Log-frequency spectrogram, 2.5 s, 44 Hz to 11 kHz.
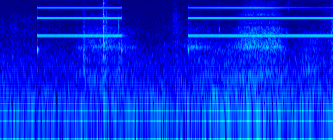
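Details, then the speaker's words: Multimeter continuity test on the CD player drive fan contacts from a junkyard part for a 2006 Saab 9-3. Two clean, steady high-pitched beeps over a quiet background show continuity, a good circuit. "you should hear that when i hit each contact together"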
